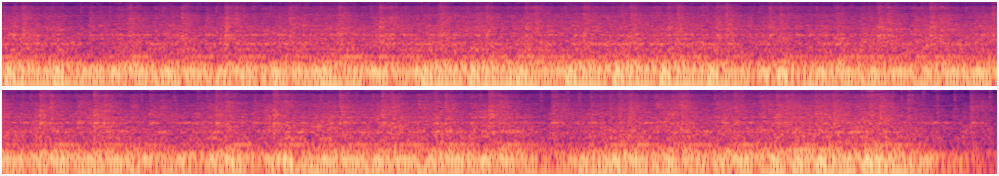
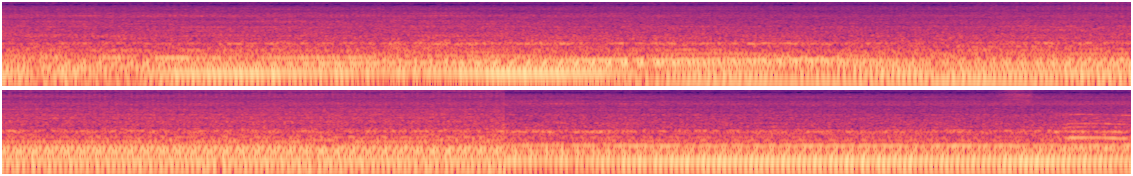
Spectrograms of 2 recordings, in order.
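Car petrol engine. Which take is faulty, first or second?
first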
